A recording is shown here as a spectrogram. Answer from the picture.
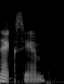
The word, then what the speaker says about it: NXIVM: And if you want to look this up, it's spelt in a really weird way. It's NXIVM, but it's pronounced Nexium.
